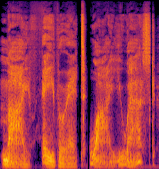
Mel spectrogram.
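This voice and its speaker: A man playing a melodramatic, brooding lord of darkness in a video game, with a raspy, gravelly voice and grandiose delivery. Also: very deep voice, big pitch swings, drawn-out words, a bit bright, no echo, heavily acted. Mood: smug, teasing. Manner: grandiose, archaic phrasing with sudden casual asides. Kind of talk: theatrical video game voice acting.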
